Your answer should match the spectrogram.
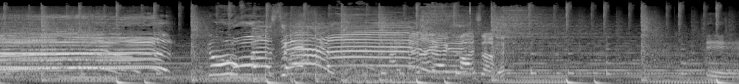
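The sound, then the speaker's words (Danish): Loud, dense outdoor festival ambience at Roskilde Festival: amplified music with a steady thumping beat, layered with a crowd's voices, whoops and shouts, all blended together. “Jeg vil bare lige starte med at sige hej, øh, fordi vi er på Roskilde Festival, og vi har optaget en masse lyd.”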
